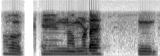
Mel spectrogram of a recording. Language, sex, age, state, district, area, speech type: Malayalam, male, 18-30, Kerala, Wayanad, rural, conversation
